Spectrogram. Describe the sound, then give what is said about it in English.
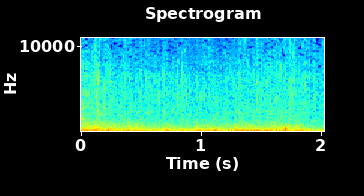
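Steady, dense rain pours down in a continuous wash of noise, with a low rumble underneath like wind or thunder. Nobody speaks. “And and then you know eventually you find that it starts to uh, that it actually starts to to to rain.”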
